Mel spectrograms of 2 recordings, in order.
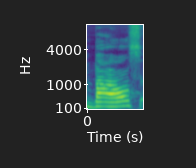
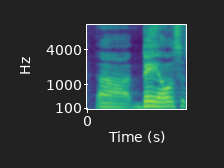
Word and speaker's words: Baals: As soon as Gideon died, the people of Israel turned again and whored after the Baals, or Baals, some would pronounce it, but it's literally actually Baals, and made Baal Berith their god."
